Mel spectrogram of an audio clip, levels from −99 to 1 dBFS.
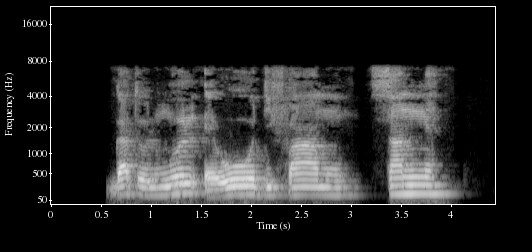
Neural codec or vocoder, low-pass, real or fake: none; 7.2 kHz; real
